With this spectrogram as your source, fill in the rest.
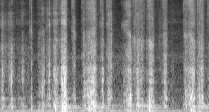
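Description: A solid, palm-sized yellow-green chalky plaster dig-kit block, held in one hand, is scraped and chipped with a pointed wooden stick, with loose plaster powder around it. Quick scratchy, gritty scrapes and dry chips come in uneven bursts over a faint steady low hum.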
